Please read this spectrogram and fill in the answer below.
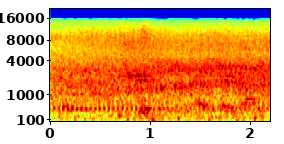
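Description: Steady low hum of room noise, with faint indistinct voices wavering in the background.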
